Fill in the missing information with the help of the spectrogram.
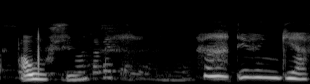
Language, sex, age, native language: Icelandic, male, 10, Icelandic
